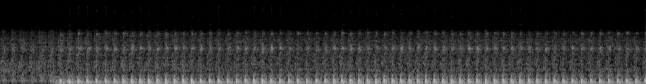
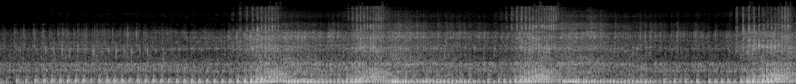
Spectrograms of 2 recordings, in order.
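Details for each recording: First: Honda GL100 (GLK 100) CDI single-cylinder engine, with idle raised: it catches and settles into an even, steady thump around four beats a second with no ticking or clatter. Healthy idle. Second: Honda GL100 (GLK 100) engine before restoration, which also smoked and leaked oil underneath: fast metallic clatter over the idle from the clutch side, swelling with each throttle blip. Loose primary gear rattle.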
